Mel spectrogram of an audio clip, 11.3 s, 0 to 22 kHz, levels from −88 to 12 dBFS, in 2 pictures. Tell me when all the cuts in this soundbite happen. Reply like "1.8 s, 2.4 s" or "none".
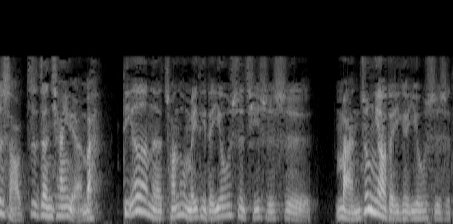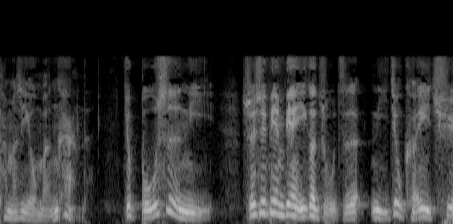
none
